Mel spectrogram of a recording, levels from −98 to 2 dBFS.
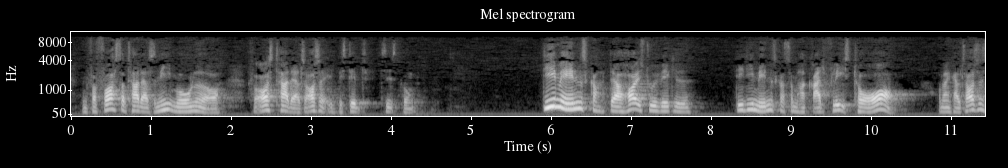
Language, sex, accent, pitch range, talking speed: Danish, male, native, 125-185 Hz, 200 wpm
